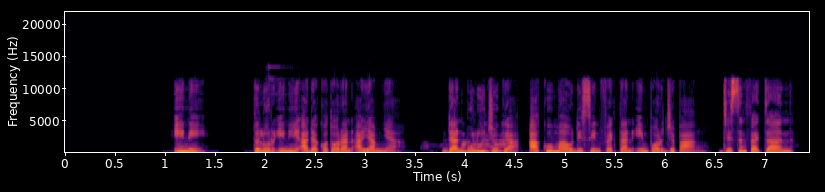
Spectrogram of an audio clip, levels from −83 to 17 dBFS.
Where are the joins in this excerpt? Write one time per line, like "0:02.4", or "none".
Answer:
0:04.5
0:06.4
